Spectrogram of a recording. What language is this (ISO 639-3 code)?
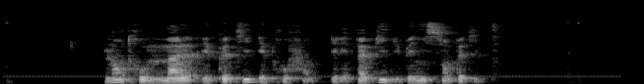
fra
